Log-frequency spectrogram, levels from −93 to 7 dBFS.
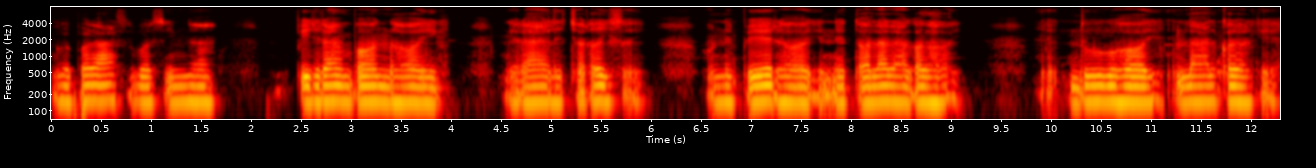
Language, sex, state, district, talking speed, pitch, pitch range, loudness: Bajjika, female, Bihar, Vaishali, 105 wpm, 145 Hz, 140-145 Hz, -33 LUFS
